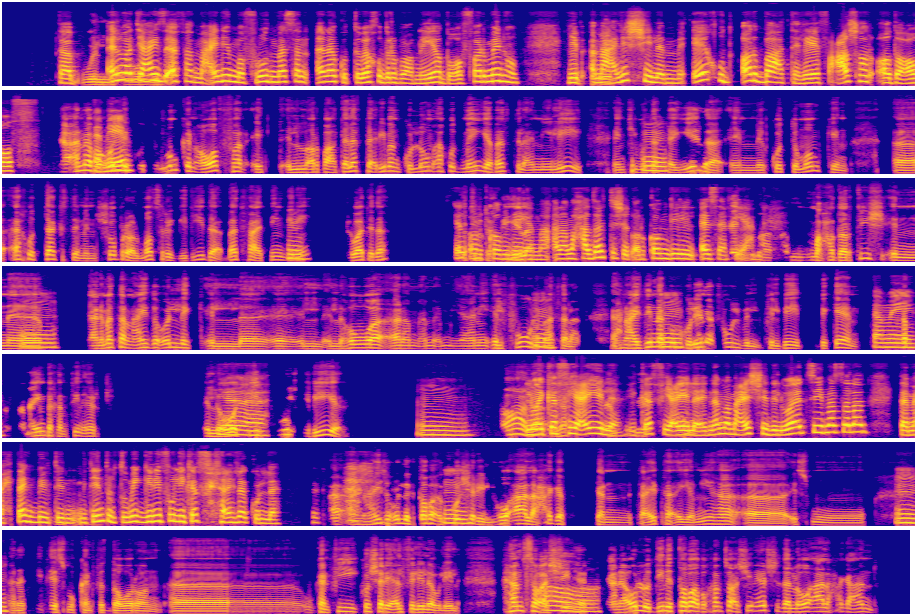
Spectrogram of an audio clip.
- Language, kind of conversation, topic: Arabic, unstructured, إيه أهمية إن يبقى عندنا صندوق طوارئ مالي؟
- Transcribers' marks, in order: tapping; static; unintelligible speech; distorted speech; other background noise; unintelligible speech; laughing while speaking: "يكفي العيلة كلّها"; chuckle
